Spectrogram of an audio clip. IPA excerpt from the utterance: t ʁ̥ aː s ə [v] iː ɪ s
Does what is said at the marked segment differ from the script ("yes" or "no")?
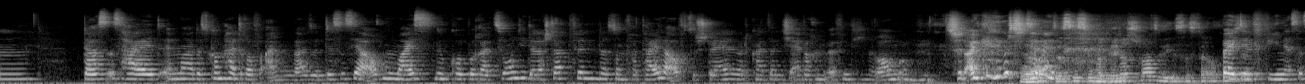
no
